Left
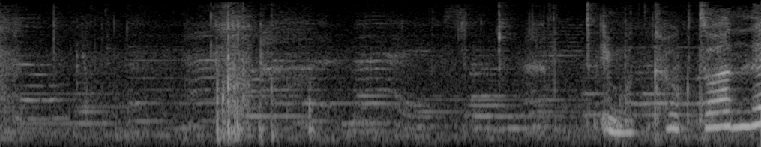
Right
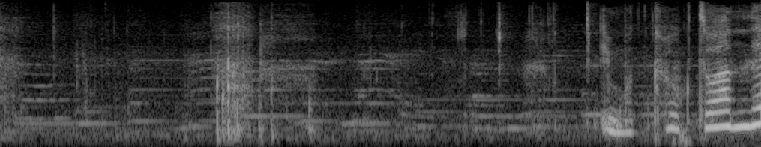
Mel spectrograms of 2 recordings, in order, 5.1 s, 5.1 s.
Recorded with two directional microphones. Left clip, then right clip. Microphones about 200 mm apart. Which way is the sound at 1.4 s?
15° right (ahead or behind).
